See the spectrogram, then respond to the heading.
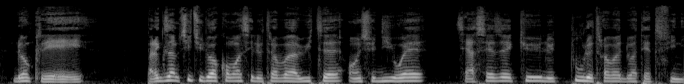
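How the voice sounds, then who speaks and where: Recorded very cleanly against a silent background, a man with a fairly high pitch and a dark, mellow tone speaks with fairly even intonation in a dry, close sound with no echo. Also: moderate pace. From Guinea. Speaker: Guinean immigrant. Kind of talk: radio interview. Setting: radio studio.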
